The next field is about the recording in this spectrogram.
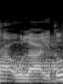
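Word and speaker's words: هؤلاء: Jadi lafaz haula itu selalu, ya, berharokat kasrah. Haula'i. Ya, taqul, Anda katakan misalnya contoh nomor 1. Hadara haula'i. Ya. Telah hadir haula, ya, orang-orang, ya, orang-orang itu sudah hadir. Bacanya dengan haula'i. Nanti contoh di bawah lagi,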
